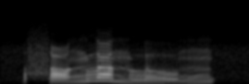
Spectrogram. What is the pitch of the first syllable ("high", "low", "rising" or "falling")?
rising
